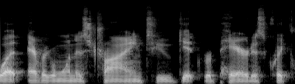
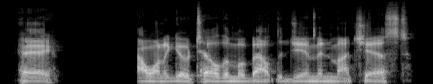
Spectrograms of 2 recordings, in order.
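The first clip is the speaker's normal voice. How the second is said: grunting character voice; 2 semitones lower than usual. Storyteller voicing Asronical, the first to see them, Asronical grunting. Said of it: "he just kind of grunts and says".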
